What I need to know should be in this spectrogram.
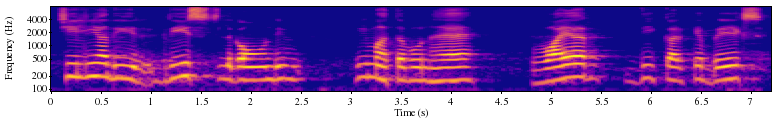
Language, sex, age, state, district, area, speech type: Punjabi, male, 45-60, Punjab, Jalandhar, urban, spontaneous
